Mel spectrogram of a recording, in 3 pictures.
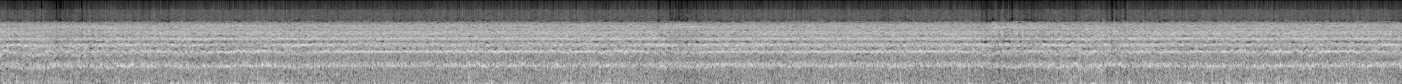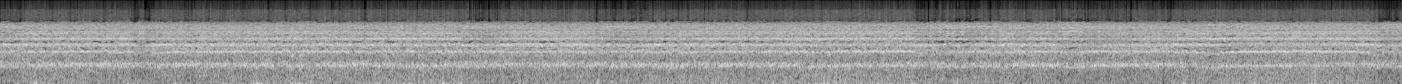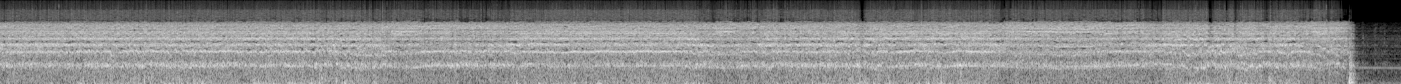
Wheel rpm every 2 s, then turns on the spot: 220, 230, 230, 230, 230, 230, 230, 230, 230, 230, 230, 230, 230, 230, 230, 230, 230, 230, 230, 220, 150.
none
